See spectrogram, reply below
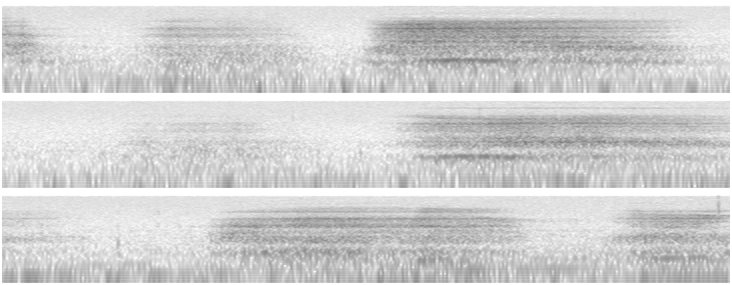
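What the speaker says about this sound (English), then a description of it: "reactivate your Ujjayi breath" Ujjayi breathing during a yoga class: three slow, loud, airy breaths, each a long hissing exhale with a throaty, ocean-like rasp, separated by quieter inhales, close and alone.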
